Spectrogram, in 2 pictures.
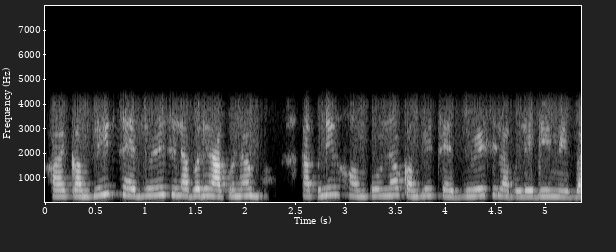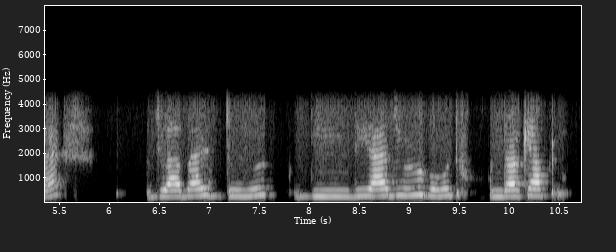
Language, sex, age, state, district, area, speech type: Assamese, female, 18-30, Assam, Nagaon, rural, conversation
